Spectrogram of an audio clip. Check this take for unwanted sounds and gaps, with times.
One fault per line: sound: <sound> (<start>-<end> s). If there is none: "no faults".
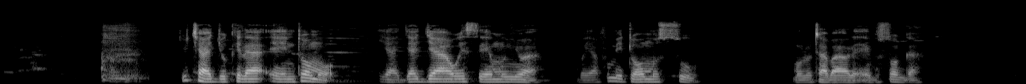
sound: cough (1.0-1.5 s)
